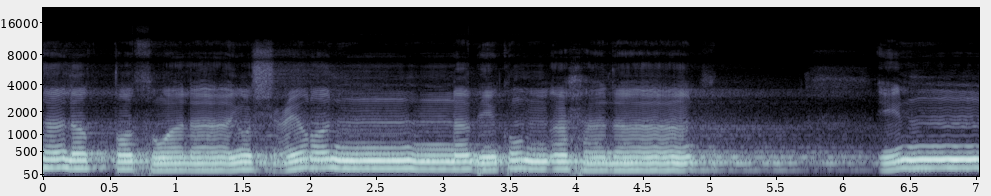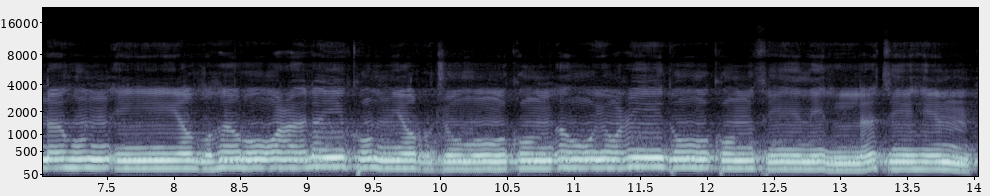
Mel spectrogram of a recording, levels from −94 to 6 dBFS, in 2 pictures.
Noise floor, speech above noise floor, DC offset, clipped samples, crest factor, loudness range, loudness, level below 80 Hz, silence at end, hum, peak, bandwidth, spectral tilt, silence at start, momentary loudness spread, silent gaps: -37 dBFS; 22 dB; under 0.1%; under 0.1%; 12 dB; 3 LU; -15 LUFS; -56 dBFS; 0 s; none; -4 dBFS; 4.9 kHz; -10.5 dB/octave; 0 s; 6 LU; none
